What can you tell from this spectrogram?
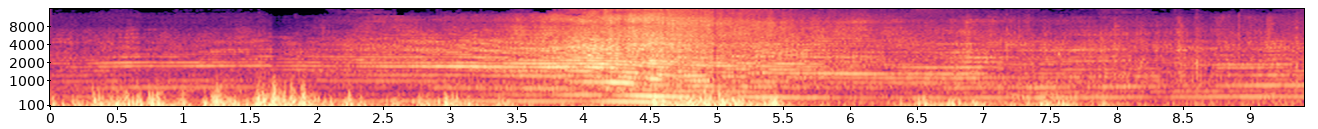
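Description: Nitro (glow-fuel) engine of an RC model plane buzzing as the plane makes a pass: the buzz grows louder and its pitch drops about four to five seconds in as the plane goes by, then it carries on lower and fainter as the plane flies away. Gusts of wind rumble on the microphone.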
